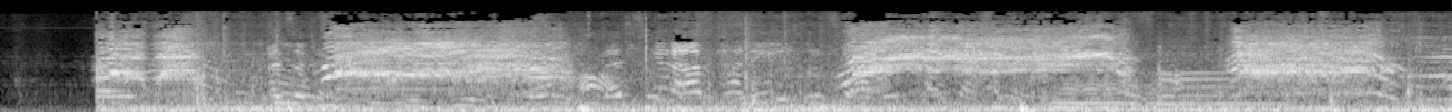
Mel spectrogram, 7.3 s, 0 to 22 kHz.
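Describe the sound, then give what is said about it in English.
A baby screams and wails in long, loud bursts on a Lufthansa flight from New York to Germany, rising and falling with brief gasps between, over a steady low rumble and murmur of background noise. “This baby, which was out of control, was screaming, hollering, yelling for the full 8 hours of the trip.”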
